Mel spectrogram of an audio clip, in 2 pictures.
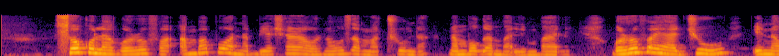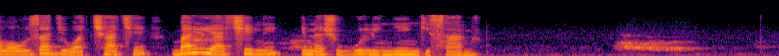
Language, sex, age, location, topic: Swahili, female, 18-24, Nairobi, finance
